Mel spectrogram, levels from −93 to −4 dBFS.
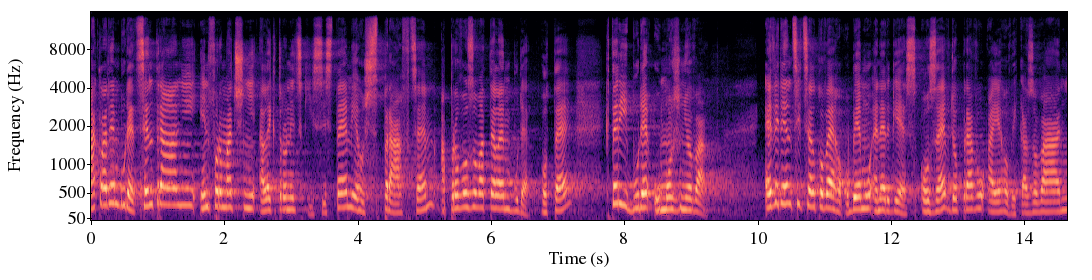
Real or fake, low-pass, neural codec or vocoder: fake; 14.4 kHz; vocoder, 44.1 kHz, 128 mel bands every 256 samples, BigVGAN v2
